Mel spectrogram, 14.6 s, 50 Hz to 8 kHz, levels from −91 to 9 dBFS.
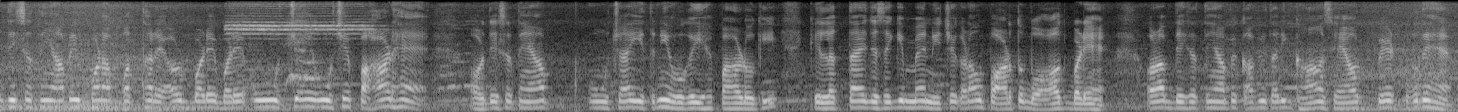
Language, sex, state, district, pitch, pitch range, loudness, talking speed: Hindi, male, Uttar Pradesh, Muzaffarnagar, 170 Hz, 160-175 Hz, -17 LUFS, 235 wpm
